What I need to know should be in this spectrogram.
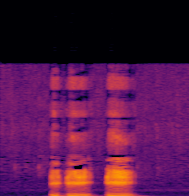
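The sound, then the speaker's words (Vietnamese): A man clears his throat loudly in two short, voiced, rasping bursts separated by a brief pause, with silence before and after. “Anh sợ có trộm, liền hắng giọng.”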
